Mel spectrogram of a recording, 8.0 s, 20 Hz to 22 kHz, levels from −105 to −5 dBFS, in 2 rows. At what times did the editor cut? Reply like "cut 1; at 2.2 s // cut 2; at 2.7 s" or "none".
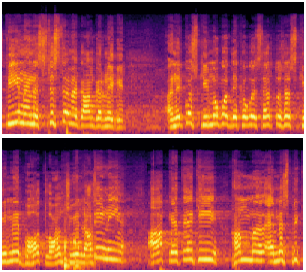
cut 1; at 1.6 s // cut 2; at 5.3 s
